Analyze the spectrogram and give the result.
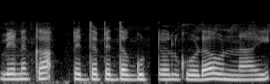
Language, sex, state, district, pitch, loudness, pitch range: Telugu, female, Telangana, Mahabubabad, 235 Hz, -15 LUFS, 230-245 Hz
